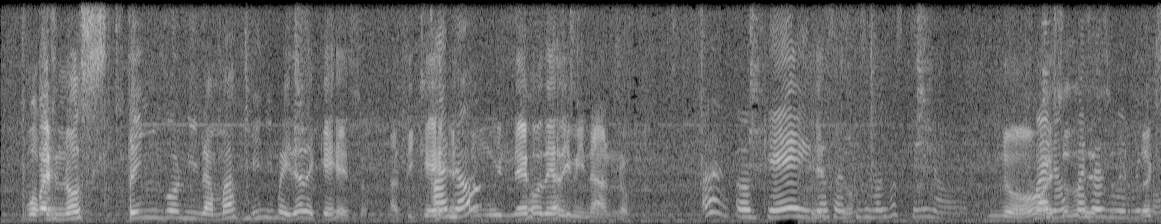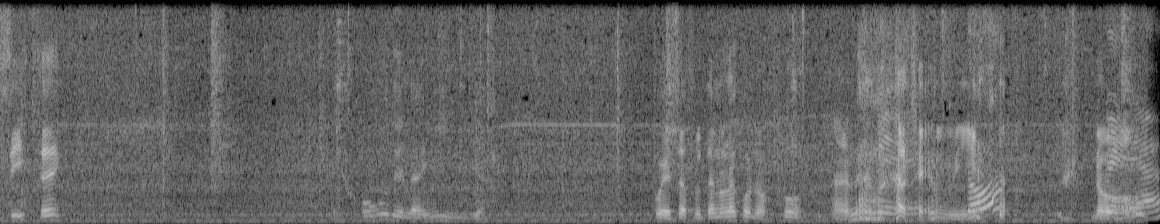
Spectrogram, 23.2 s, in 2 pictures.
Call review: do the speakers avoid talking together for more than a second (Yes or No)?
No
